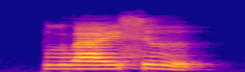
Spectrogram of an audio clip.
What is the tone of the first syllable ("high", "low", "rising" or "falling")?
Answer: high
